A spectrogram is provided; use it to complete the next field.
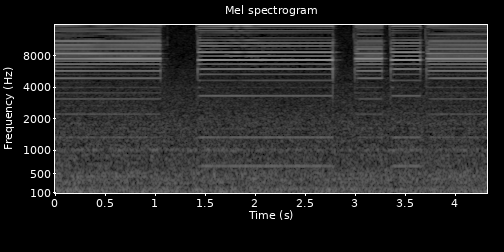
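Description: Steady electronic tones, smooth pure sine waves, from a small speaker on a Stemma amplifier and speaker breakout connected to a Circuit Playground Bluefruit, with different tones played as two buttons are pressed, in a few sustained bursts with brief gaps between them, fairly quiet with no voices.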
